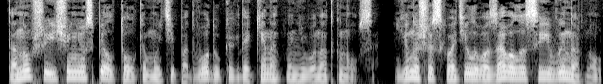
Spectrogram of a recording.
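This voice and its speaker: Measured male audiobook narrator. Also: mid-range voice, no room sound, studio quality. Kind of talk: scripted narration.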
